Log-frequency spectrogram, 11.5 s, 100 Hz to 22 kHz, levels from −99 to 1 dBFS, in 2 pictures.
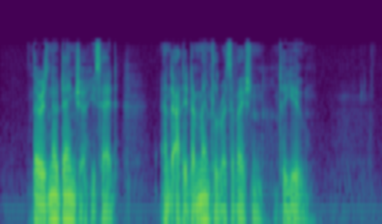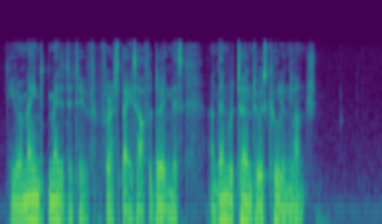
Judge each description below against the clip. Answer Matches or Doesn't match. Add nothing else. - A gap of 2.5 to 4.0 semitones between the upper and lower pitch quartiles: Matches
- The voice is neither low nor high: Doesn't match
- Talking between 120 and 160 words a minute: Matches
